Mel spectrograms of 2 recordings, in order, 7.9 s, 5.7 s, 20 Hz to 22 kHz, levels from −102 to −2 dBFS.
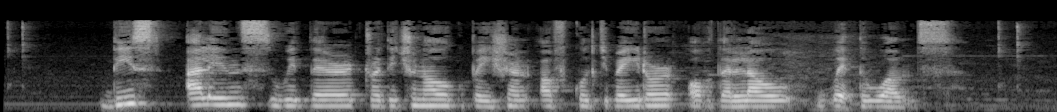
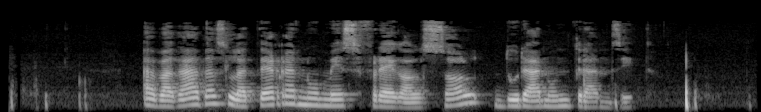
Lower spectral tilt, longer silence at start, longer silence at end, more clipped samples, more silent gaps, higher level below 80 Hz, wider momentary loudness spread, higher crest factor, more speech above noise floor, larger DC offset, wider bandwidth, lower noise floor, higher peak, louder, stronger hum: about the same, -3 dB/octave vs -3.5 dB/octave; second, 0.75 s vs 1.1 s; second, 0.25 s vs 0.55 s; neither; neither; first, -66 dBFS vs -80 dBFS; first, 12 LU vs 8 LU; second, 20 dB vs 26 dB; first, 40 dB vs 30 dB; neither; about the same, 11.5 kHz vs 11.5 kHz; first, -66 dBFS vs -62 dBFS; about the same, -6 dBFS vs -8 dBFS; first, -25 LUFS vs -32 LUFS; neither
